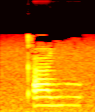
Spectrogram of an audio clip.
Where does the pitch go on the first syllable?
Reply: high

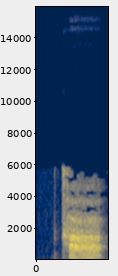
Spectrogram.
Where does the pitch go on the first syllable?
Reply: low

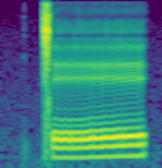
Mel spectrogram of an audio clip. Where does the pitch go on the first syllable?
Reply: rising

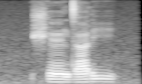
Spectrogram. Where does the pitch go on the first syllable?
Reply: low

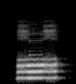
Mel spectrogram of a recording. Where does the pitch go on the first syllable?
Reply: high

